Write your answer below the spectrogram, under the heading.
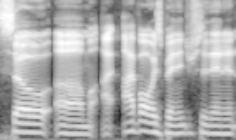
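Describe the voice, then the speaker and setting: The recording is very clean, and the background is silent. The delivery keeps a moderate pace. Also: man. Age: 40s. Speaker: amateur bike racer, podcast co-host. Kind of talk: casual chat.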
